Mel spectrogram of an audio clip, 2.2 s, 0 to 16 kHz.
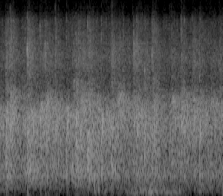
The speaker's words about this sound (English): Just to let you know, 17 kids have come to faith since the summertime. 17. You know, I think that deserves a round of applause.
